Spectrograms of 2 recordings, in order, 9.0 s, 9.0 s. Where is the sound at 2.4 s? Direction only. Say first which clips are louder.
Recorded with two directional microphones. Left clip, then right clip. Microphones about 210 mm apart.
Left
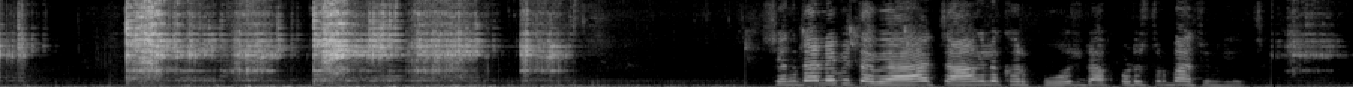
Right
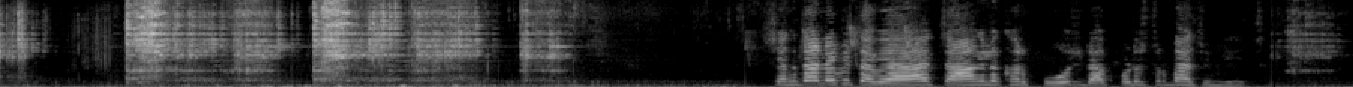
Left 4 dB; 15° left (ahead or behind).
